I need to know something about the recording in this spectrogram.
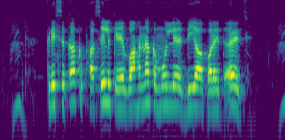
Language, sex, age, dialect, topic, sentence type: Maithili, male, 25-30, Southern/Standard, agriculture, statement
